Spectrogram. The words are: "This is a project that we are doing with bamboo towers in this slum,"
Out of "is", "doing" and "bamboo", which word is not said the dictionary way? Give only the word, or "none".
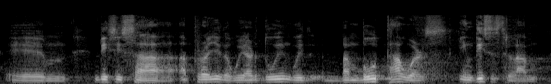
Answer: is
